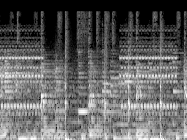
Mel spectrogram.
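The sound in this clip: An electronic telephone ringtone chimes with an incoming call to a radio call-in show, a continuous repeating melodic ring of layered tones that stays fairly loud throughout.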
